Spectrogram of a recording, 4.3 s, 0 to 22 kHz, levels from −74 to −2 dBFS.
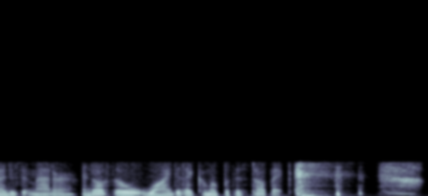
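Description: From start to finish the speech passes through a Bluetooth CVSD headset codec, with plainly audible damage: nothing above 4 kHz, scratchy s sounds, a granular hiss beneath. Unlike a clean low-pass filter, loud high sounds overrun the one-bit step and crackle, fitting a 64 kbps link.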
